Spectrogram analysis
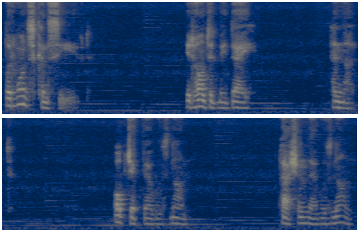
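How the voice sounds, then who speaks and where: A man giving a dramatic horror story reading, swinging between hushed murmurs and sudden loud outbursts, with an unhinged edge and creepy laughs. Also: medium pitch, breathy edge. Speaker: narrator. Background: faint violin music.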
